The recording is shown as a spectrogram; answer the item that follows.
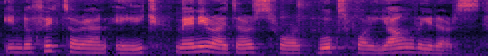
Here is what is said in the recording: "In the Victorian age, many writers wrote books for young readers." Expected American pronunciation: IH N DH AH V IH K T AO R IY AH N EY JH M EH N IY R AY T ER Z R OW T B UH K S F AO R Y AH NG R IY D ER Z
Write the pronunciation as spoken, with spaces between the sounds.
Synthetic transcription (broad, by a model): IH N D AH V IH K T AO R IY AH N EY JH M EH N IY R AY T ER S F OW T B UH K S F AO R Y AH NG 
